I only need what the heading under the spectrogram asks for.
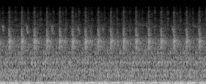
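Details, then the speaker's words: Nissan 240SX S13 with original KA24E, first start after six months: steady idle with fast even light ticking about ten per second, like valvetrain noise; engine shaking badly; cause not confirmed. "Some more pressure's going to be needed? Got a little bit of ticking going on."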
